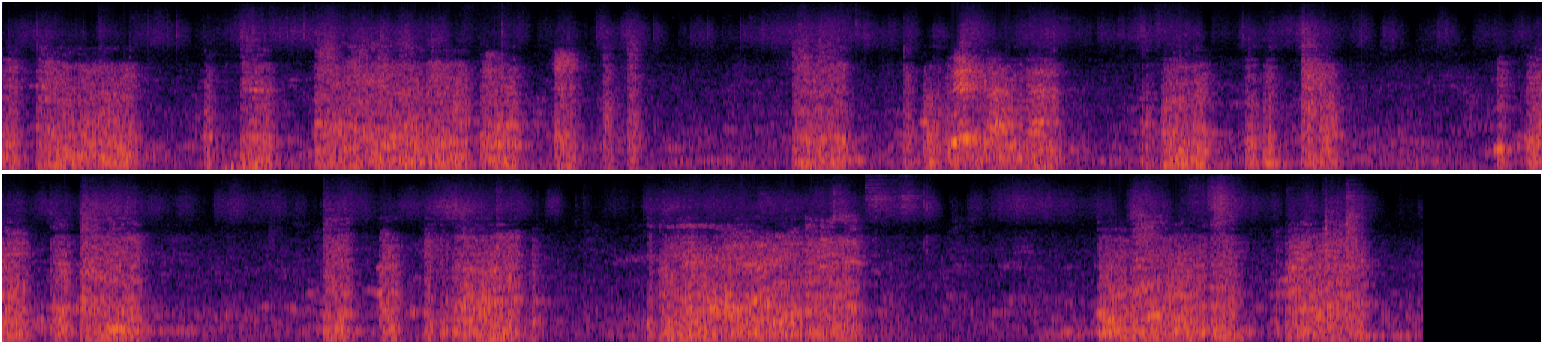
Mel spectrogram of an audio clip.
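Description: A crowd of children chatters in a large echoing hall.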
